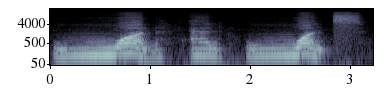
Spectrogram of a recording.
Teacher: the w sound occurs in some words beginning with the letter o like in the words one and once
